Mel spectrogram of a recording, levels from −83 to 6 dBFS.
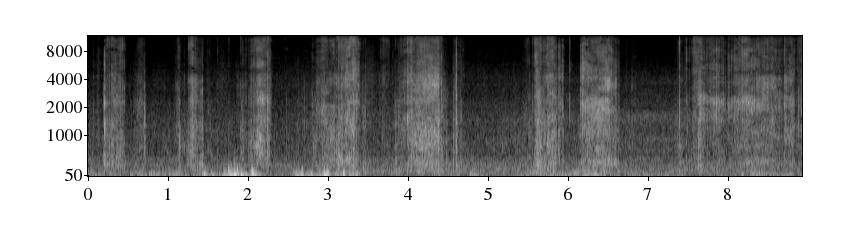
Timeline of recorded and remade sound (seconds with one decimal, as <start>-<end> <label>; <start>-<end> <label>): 0.0-8.9 remade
